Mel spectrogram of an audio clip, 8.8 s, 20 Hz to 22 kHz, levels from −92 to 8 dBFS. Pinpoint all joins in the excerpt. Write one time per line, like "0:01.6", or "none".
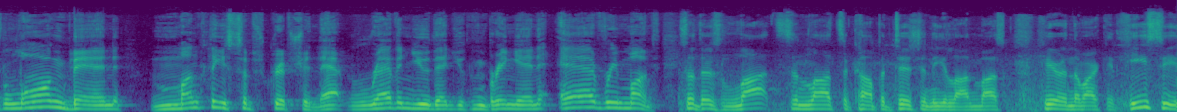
0:05.0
